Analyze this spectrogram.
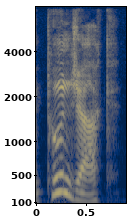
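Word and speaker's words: Puncak: it's a mountain okay and it's called It's pronounced apparently punjac but it's p u n c a k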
